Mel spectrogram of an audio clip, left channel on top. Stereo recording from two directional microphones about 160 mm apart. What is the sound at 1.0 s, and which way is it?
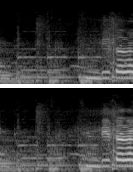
Speech, 10° left (ahead or behind).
